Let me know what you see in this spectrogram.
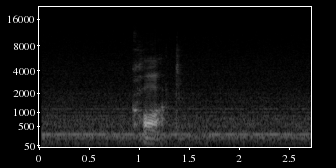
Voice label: vowel open o caught; IPA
